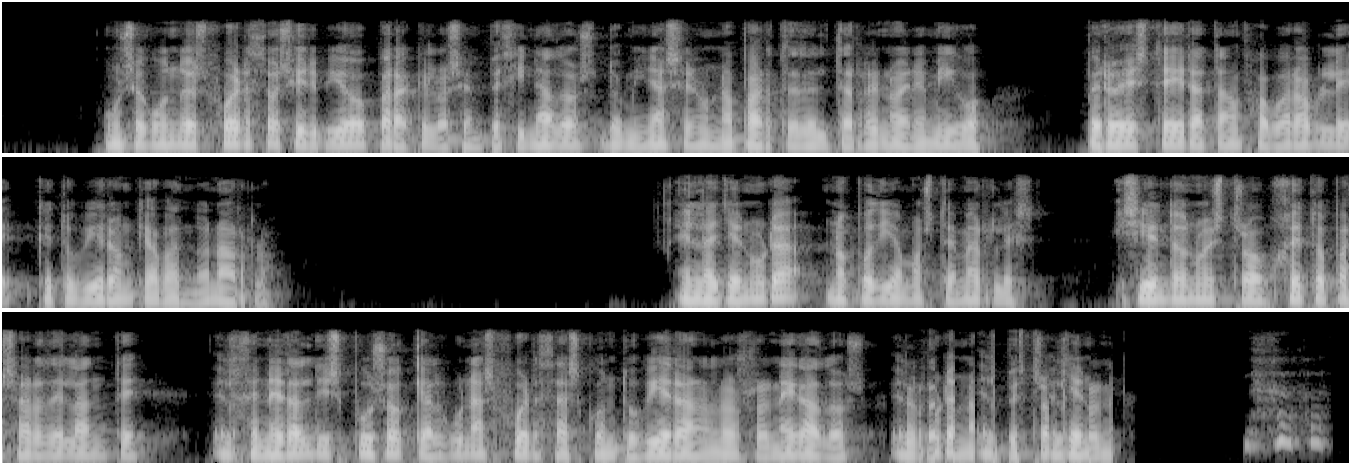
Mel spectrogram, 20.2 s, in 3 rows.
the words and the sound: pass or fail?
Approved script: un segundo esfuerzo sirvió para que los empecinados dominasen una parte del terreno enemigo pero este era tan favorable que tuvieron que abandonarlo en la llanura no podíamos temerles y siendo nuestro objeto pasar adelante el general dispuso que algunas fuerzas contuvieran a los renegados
fail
